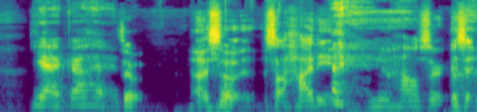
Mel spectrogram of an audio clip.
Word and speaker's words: Neuhauser: So Heidi Neuhauser, is it Neuhauser? Is that the correct way you want to pronounce it?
